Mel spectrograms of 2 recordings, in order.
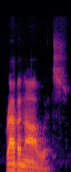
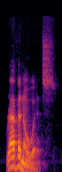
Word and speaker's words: Rabinowitz: 2003 VB12 discovered by Michael Brown, Chad Truilo, and David Rabinawitz. Rabinowitz, Rabinowitz, I apologize that I got your name wrong.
